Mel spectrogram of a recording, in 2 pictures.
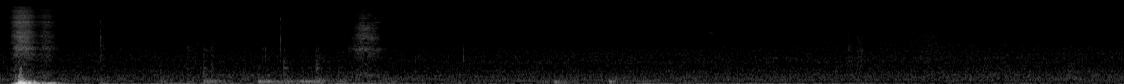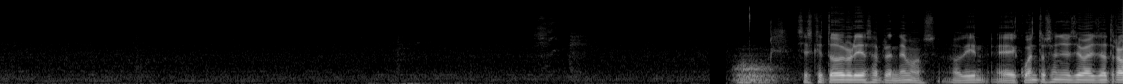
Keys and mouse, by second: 0.4-1.4 drag, 3.4 g, 5.6 g, 8.2 g, 11.0 ctrl+Tab, 12.6 f, 15.4 ctrl+Tab, 16.8 click, 19.0 alt+m, 21.1-22.2 drag.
